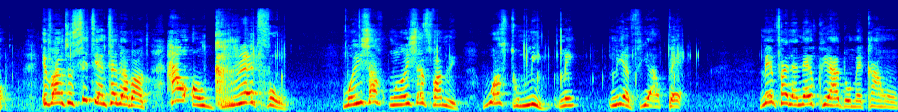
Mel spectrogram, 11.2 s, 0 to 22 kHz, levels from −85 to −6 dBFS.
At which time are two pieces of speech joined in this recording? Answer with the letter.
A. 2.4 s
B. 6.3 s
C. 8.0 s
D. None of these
D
